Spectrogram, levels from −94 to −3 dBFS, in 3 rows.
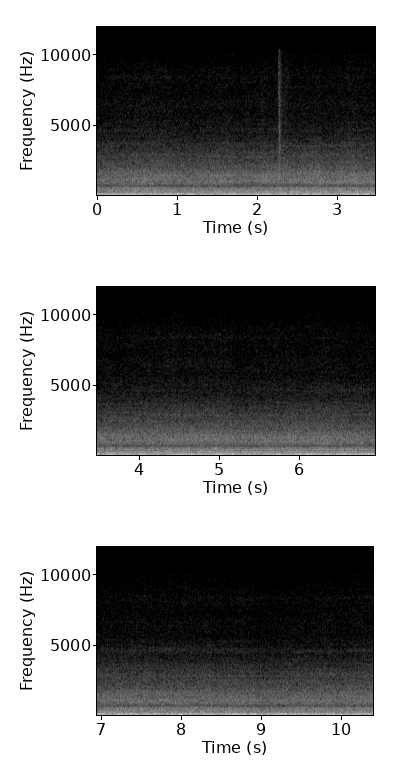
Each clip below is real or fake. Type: real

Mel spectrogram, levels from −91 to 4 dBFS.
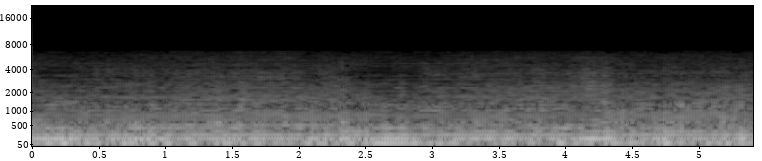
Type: fake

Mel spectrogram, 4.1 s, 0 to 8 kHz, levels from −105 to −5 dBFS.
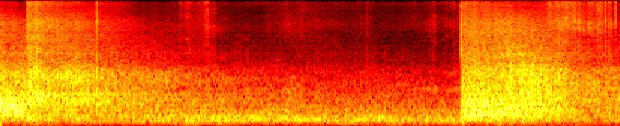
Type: fake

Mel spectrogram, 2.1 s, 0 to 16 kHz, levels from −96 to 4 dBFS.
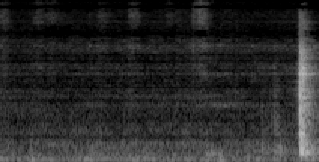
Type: fake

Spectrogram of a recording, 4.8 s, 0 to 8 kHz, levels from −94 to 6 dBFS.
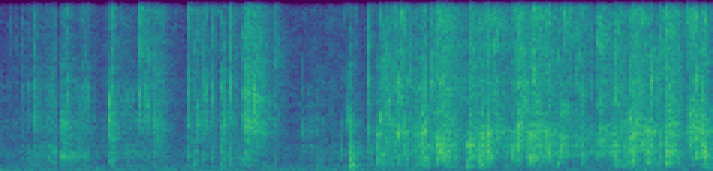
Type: fake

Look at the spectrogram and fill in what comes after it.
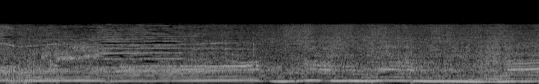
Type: real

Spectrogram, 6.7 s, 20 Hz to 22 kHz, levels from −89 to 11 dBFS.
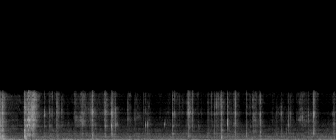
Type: fake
